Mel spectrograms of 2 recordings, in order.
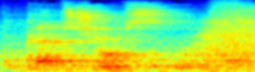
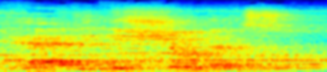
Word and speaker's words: Head and Shoulders: English very well and cannot pronounce the name of the shampoo Head and Shoulder. Head Shoes. Eu tô de brinquedo de bica. So we should have teaching people on the streets how to say it.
